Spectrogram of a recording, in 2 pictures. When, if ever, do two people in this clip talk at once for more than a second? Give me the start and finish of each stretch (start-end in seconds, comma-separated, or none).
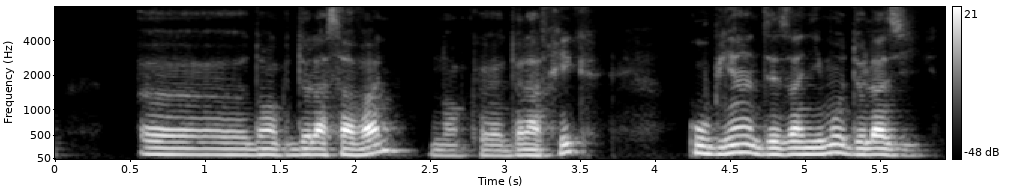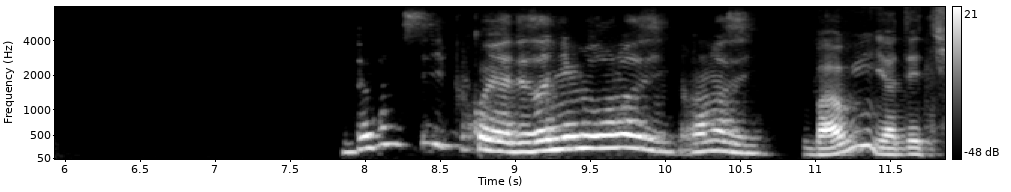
none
